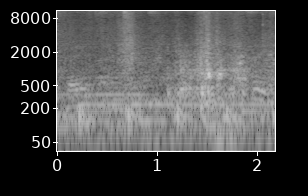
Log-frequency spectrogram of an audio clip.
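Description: Indistinct talking with two light knocks, a little under a second apart.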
